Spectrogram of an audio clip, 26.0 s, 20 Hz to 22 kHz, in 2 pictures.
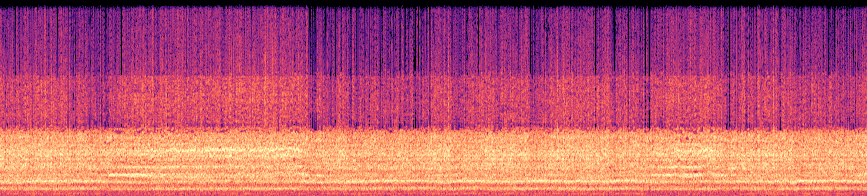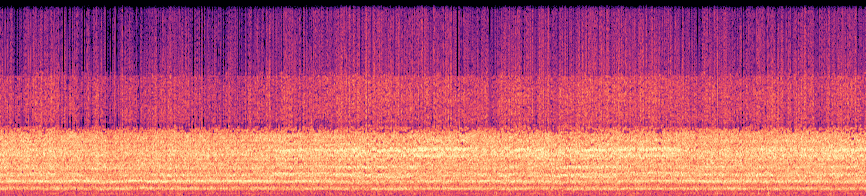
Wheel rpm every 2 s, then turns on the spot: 220, 210, 220, 220, 220, 210, 230, 230, 230, 220, 220, 230, 230.
none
